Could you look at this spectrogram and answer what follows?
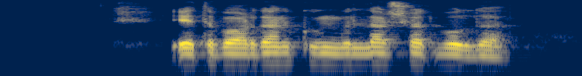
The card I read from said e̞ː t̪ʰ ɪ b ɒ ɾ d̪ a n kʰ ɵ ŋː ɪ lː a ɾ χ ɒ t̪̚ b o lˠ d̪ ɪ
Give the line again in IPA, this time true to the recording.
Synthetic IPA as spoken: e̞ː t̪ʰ ɪ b ɒ ɾ d̪ a n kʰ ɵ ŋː ɪ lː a ɾ ʃ ɒ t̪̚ b o lˠ d̪ ɪ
